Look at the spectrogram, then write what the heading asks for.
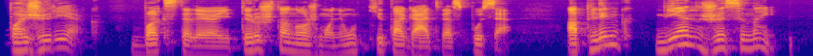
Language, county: Lithuanian, Vilnius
